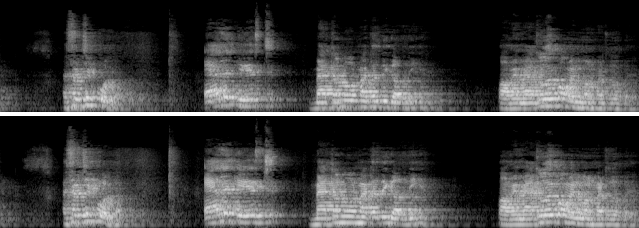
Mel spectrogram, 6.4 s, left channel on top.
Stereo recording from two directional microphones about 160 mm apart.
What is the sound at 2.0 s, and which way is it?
A man's voice, 30° right (ahead or behind).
